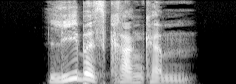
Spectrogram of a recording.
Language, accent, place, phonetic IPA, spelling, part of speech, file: German, Germany, Berlin, [ˈliːbəsˌkʁaŋkəm], liebeskrankem, adjective, De-liebeskrankem.ogg
- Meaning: strong dative masculine/neuter singular of liebeskrank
